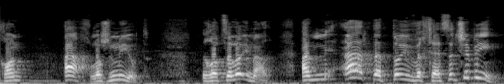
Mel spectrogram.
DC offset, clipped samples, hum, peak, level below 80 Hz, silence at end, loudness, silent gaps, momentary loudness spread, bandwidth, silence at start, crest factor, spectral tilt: under 0.1%; under 0.1%; none; 0 dBFS; -40 dBFS; 0.05 s; -15 LUFS; none; 10 LU; 11 kHz; 0 s; 16 dB; -4.5 dB/octave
